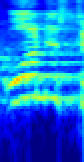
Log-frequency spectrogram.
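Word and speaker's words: honest: से स्टार्ट हुई है लेकिन एच इसमें साइलेंट होगा और इसका उच्चारण ऑनेस्ट बन ओ ओ तो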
